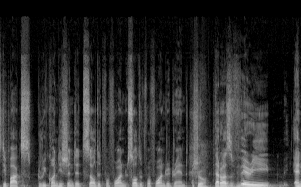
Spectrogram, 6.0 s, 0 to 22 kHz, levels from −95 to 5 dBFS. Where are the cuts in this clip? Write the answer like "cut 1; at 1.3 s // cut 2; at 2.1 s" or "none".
none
